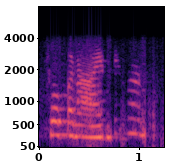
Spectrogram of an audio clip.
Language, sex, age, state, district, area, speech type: Tamil, female, 18-30, Tamil Nadu, Tiruvarur, urban, conversation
